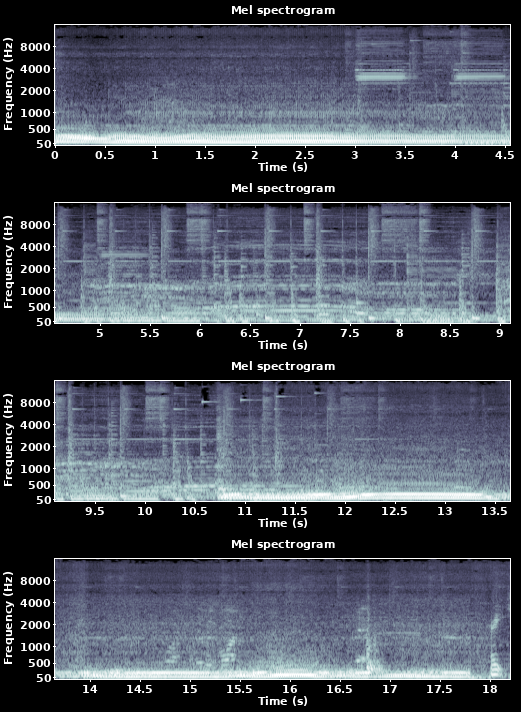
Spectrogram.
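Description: Honda Civic Type R engine revving hard and loud while the car is repositioned, a strong continuous drone with repeated rises and falls in pitch, close to the microphone, with no talk over it.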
